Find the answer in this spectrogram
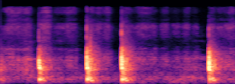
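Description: Chalk writing on a blackboard: about five short strokes as a word is written.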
